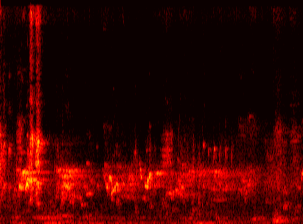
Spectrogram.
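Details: Budgerigars chirping while eating; soft, steady high warbling with short chirps, a brief louder squeak at the start, and faint pecking sounds below.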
